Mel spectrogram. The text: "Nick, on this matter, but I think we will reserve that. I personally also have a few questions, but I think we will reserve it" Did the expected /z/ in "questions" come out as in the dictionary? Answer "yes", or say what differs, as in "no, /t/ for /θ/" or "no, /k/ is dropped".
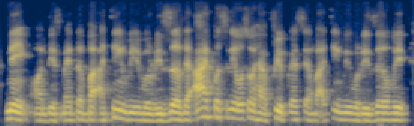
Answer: no, /z/ is dropped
